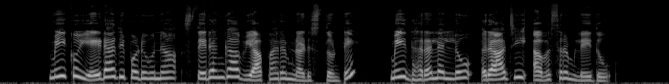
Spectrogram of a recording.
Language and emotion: Telugu, neutral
